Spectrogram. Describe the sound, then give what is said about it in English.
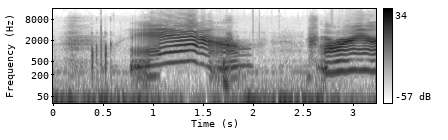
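A person imitates a cat, giving a couple of drawn-out, rising-and-falling meows, fairly loud, with brief breathy vocal sounds between them. “All right. Meow. All right, I'll stop.”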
